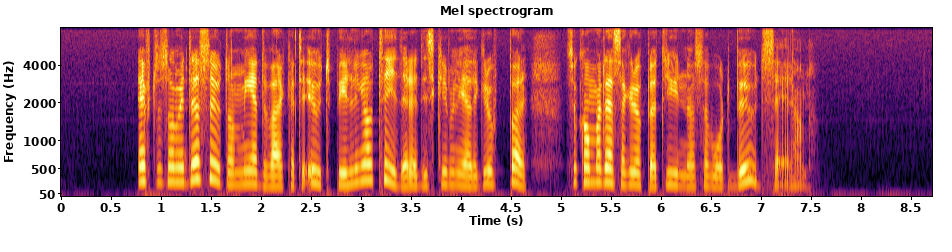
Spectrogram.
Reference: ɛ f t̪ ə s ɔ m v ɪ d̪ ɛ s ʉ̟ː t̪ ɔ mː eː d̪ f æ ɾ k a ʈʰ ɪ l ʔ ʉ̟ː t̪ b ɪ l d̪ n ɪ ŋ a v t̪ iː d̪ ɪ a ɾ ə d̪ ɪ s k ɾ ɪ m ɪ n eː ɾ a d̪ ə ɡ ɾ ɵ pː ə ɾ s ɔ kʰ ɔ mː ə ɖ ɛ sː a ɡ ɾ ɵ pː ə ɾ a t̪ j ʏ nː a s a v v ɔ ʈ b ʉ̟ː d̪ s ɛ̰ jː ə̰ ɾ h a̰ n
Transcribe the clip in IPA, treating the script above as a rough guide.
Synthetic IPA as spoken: ɛ f t̪ ə ʂ ɔ m v ɪ d̪ ɛ s ʉ̟ː t̪ ɔ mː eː d̪ v æ ɾ k a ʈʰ ɪ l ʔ ʉ̟ː t̪ b ɪ l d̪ n ɪ ŋ a v t̪ʰ iː d̪ ɪ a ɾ ə d̪ ɪ s k ɾ ɪ m ɪ n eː ɾ a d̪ ə ɡ ɾ ɵ pː ə ɾ s ɔ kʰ ɔ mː ə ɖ ɛ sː a ɡ ɾ ɵ pː ə ɾ a t̪ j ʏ nː a s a v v ɔ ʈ b ʉ̟ː d̪ s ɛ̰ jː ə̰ ɾ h a̰ n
